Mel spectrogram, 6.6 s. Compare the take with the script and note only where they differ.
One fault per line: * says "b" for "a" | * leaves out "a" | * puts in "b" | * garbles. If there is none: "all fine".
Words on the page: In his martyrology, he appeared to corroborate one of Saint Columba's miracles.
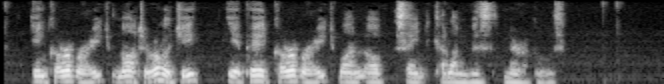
* says "corroborate" for "his"
* leaves out "to"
